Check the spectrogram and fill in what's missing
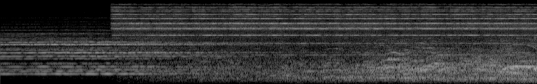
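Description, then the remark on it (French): An electric school bell rings continuously at 4:50 pm at the Bois d'Aune middle school in Conflans-Sainte-Honorine on Friday 16 October 2020, a steady bright tone that swells louder after the first second and keeps going, with a murmur of voices underneath. “Il est 16h50 quand la sonnerie retentit au collège du Bois d'Aune.”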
